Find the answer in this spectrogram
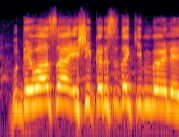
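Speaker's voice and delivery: shouting. Narrator reads laughing children calling out as another engine arrives, shouting. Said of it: "diye bağırdılar".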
